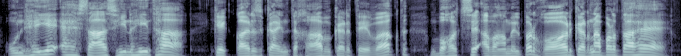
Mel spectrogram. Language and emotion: Urdu, surprised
